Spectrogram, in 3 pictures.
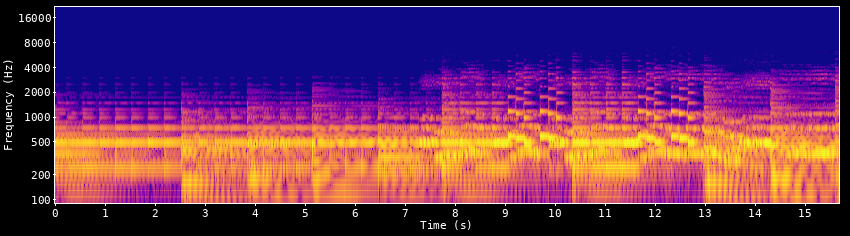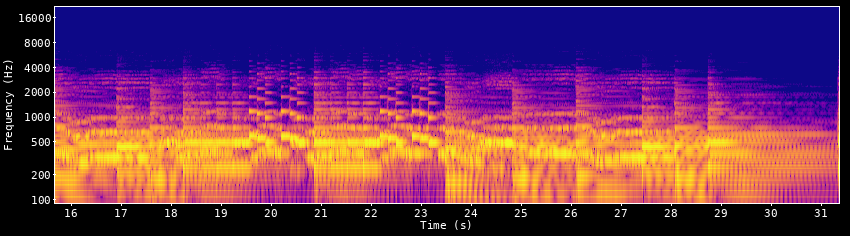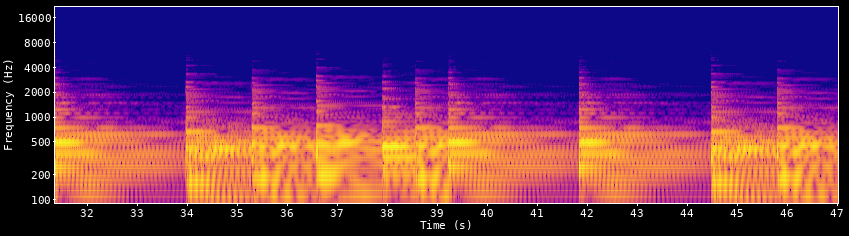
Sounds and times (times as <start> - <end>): Tender music: 0.0 - 34.0.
